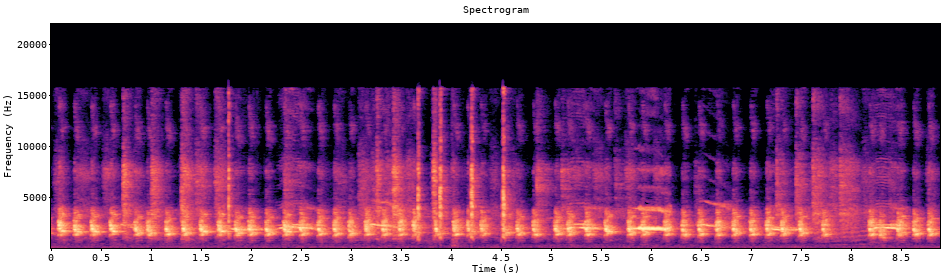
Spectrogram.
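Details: Continuous rapid song of a white-rumped shama, played to prompt other birds to sing: dense chattering notes with brief clear whistles and slurred rising phrases, pulsing without pause throughout.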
